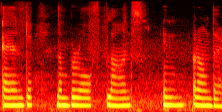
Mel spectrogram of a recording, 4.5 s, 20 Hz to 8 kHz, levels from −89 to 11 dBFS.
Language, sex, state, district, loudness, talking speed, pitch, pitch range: English, female, Punjab, Kapurthala, -14 LUFS, 95 wpm, 200 Hz, 195-210 Hz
